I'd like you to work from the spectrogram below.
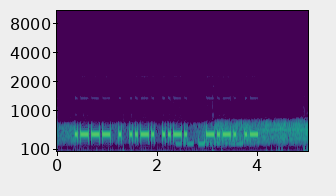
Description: Morse code, heard as a keyed tone, about 23 wpm, 450 Hz, with radio noise. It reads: JEFF CA
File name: contests / naqp-cw-k5tr-op-k5pi- -0000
